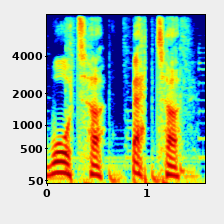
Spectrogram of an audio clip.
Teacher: when the t is between two vowel sounds, then you really should pronounce the true t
